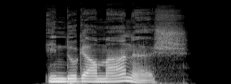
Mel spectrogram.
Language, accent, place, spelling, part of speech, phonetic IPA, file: German, Germany, Berlin, Indogermanisch, proper noun, [ɪndoɡɛʁˈmaːnɪʃ], De-Indogermanisch.ogg
- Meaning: 1. the Indo-European language family 2. the Indo-European proto-language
